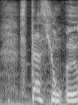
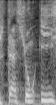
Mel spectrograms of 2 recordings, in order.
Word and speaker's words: Station-e: Station E ou Station I, si on prononce à l'anglaise, y répond avec le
